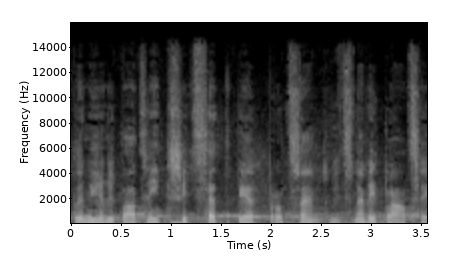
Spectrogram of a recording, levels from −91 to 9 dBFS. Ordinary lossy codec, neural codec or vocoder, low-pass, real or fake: AAC, 48 kbps; codec, 44.1 kHz, 3.4 kbps, Pupu-Codec; 14.4 kHz; fake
